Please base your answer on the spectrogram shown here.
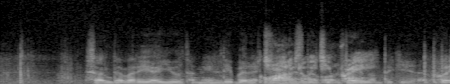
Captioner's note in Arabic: صوت منطوق باللغة الإيطالية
